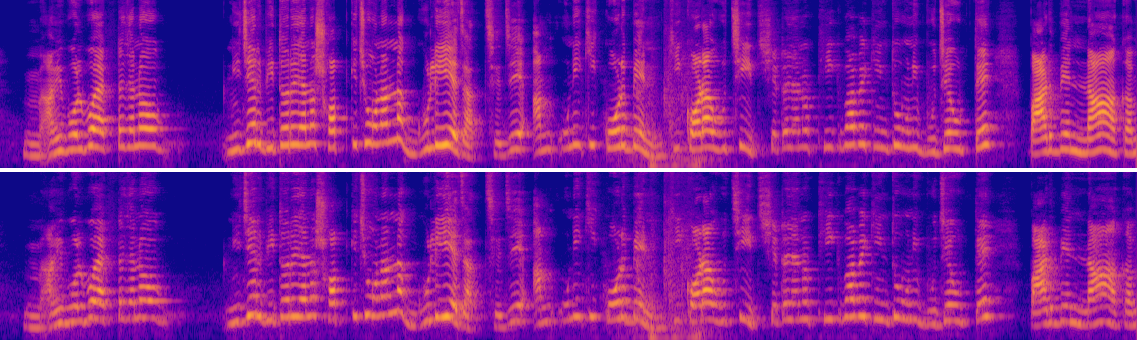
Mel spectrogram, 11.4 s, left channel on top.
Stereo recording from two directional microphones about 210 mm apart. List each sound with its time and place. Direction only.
0.3 s a woman's voice: 45° left (ahead or behind)
7.7 s speech: 20° left (ahead or behind); by 11.3 s 45° left (ahead or behind)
